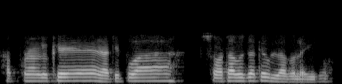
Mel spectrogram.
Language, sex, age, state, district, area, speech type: Assamese, male, 18-30, Assam, Lakhimpur, rural, conversation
